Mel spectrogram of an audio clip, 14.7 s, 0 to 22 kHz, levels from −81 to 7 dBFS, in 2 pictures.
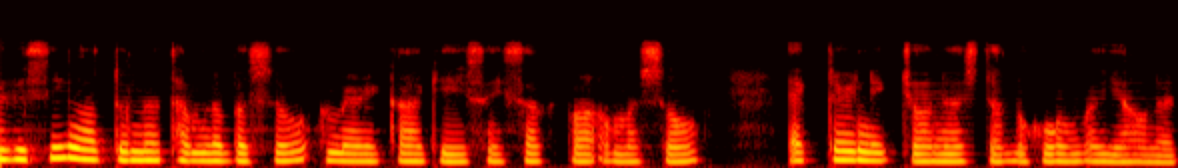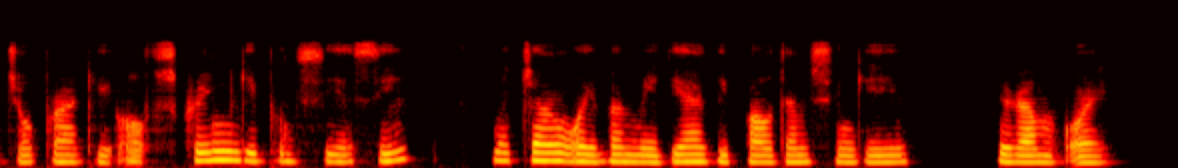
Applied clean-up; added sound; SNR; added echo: neural mask model DeepFilterNet 3.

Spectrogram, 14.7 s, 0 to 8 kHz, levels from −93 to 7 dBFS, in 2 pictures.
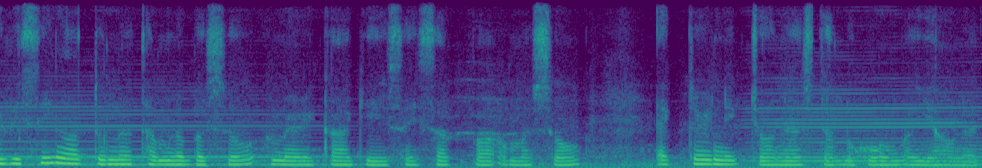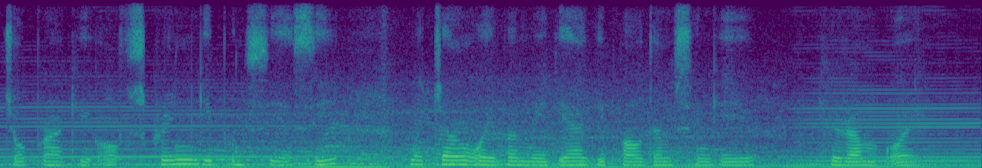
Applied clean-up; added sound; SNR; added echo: none; Bowed string instrument; 13 dB; none.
